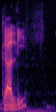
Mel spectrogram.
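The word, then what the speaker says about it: Gaillimh: So my number plate on my car, for example, says Gailim, which is pronounced Galif.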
